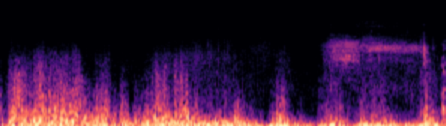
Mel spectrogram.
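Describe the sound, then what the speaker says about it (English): Strong gusting wind buffets the microphone on an open fell summit in the Yorkshire Dales, a loud continuous roar that rises and falls across the whole stretch with no voices. "it's too damn windy here."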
